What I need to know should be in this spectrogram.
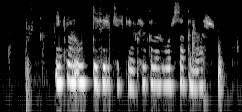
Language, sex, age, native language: Icelandic, female, 11, Icelandic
